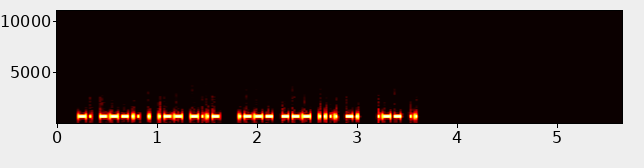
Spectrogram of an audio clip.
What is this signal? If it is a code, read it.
Morse code, heard as a keyed tone, about 46 wpm, 700 Hz. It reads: N8EWX JOHN WI
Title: K1USN SST QSO Practice - 45wpm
